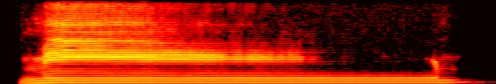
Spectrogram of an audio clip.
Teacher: এই যে দুই ঠোঁট, দুই ঠোঁটের শুকনো অংশ বা বাইরের অংশ থেকে, এই যে মিম।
